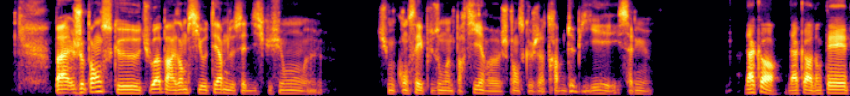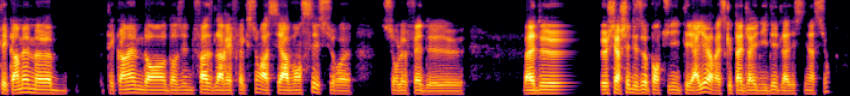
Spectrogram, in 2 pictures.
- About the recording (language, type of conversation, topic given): French, advice, Comment surmonter la peur de l’échec après une grosse déception qui t’empêche d’agir ?
- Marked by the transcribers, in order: other noise; distorted speech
